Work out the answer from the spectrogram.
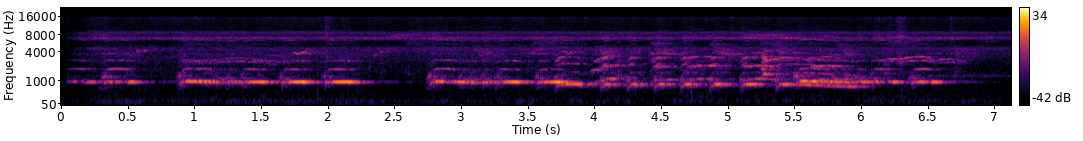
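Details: Bangkok-type zebra dove (perkutut) from a bird farm: runs of short, rapid, pulsed cooing notes, steady and mid-pitched, then overlapping bubbly trills. More than one bird seems to sing at once.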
